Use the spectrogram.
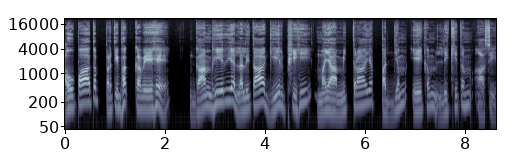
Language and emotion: Sanskrit, neutral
